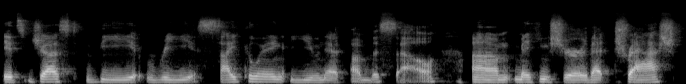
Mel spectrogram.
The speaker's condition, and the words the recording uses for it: Stuttering. But I sort of ran from that for a while because I was scared that I would be a bad speech pathologist because I still stutter.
